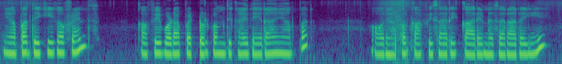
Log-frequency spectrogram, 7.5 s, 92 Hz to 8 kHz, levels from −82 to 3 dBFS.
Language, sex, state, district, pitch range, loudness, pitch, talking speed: Hindi, female, Chandigarh, Chandigarh, 195-210 Hz, -22 LUFS, 200 Hz, 190 wpm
